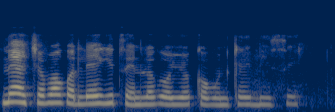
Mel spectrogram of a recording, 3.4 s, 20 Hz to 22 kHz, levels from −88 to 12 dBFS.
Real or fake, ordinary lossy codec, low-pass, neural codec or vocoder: real; Opus, 32 kbps; 7.2 kHz; none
